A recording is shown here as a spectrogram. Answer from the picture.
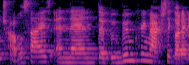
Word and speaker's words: Bum Bum: I actually also just learned that it's pronounced Boom Boom, not Bum Bum.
